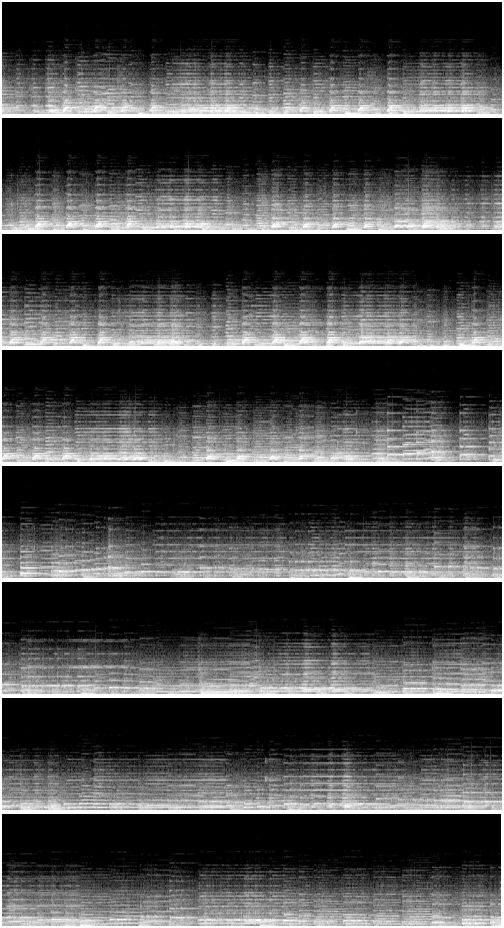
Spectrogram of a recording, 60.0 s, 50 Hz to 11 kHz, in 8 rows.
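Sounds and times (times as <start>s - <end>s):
button accordion chords: 0.0s - 59.9s
low balalaika bass notes: 0.0s - 59.9s
plucked string melody: 0.0s - 59.9s.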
